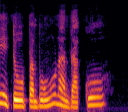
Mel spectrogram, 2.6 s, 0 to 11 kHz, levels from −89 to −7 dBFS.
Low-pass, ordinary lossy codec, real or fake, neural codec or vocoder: 9.9 kHz; Opus, 16 kbps; real; none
